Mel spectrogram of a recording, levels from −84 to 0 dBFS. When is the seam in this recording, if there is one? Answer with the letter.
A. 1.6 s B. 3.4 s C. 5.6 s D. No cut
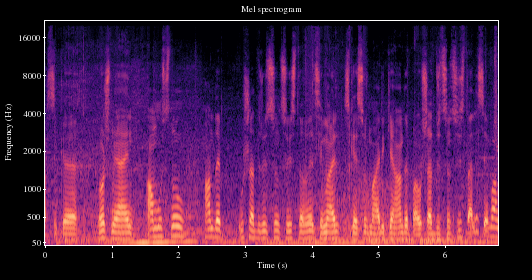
D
